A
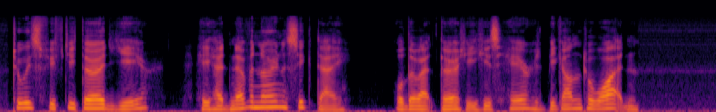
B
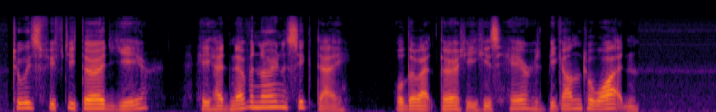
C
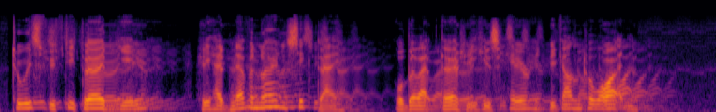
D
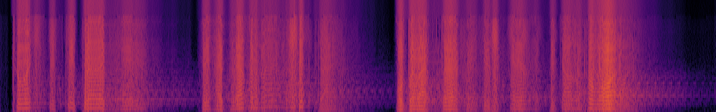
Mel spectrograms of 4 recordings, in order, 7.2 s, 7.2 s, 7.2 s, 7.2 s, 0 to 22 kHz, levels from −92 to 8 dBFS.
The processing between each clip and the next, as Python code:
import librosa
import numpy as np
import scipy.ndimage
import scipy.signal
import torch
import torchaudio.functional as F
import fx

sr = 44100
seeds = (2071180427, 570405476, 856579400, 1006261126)

y1 = fx.highpass(x, sr, hz=270.0, slope=6)
y2 = fx.echo_feedback(y1, sr, ms=152, feedback_pct=39, wet_db=-14.5)
y2 = fx.vibrato_shape(y2, sr, shape='square', rate_hz=3.4, depth_cents=100.0)
y2 = F.gain(torch.from_numpy(y2), 1.0).numpy()
y3 = fx.spec_flatten(y2, sr, power=0.13)
y3 = fx.echo_wet_bandpass(y3, sr, ms=79, feedback_pct=78, hz=590.0, wet_db=-14)
y3 = fx.tremolo_random(y3, sr, seeds[0], hz=3.5, depth_pct=55)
